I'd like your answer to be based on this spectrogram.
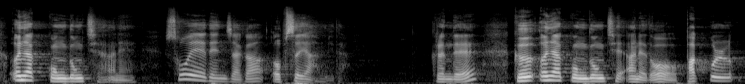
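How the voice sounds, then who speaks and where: A man's voice: medium pitch, a bit bright. A man preaching a sermon as a pastor, asking rhetorical questions and answering them himself. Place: church sanctuary.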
